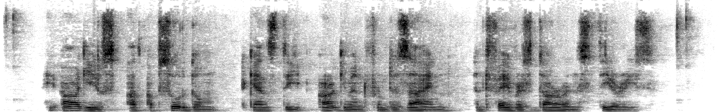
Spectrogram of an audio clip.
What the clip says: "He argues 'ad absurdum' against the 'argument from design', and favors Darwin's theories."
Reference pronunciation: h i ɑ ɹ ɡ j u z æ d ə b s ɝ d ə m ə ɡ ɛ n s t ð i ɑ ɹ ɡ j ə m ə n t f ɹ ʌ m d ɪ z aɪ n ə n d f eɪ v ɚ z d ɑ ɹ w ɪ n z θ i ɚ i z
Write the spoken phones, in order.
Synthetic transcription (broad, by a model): h i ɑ ɹ ɡ j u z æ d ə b s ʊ d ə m ə ɡ ɛ n s t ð i ɑ ɹ ɡ j ə m ə n t f ɹ ʌ m d ɪ z aɪ n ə n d f eɪ v ɚ z d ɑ ɹ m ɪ n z θ i ɚ i z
